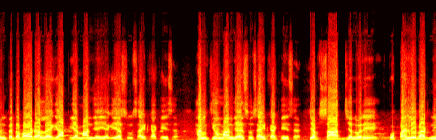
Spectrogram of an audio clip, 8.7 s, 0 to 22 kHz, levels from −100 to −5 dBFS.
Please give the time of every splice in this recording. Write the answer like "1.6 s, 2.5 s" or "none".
6.2 s

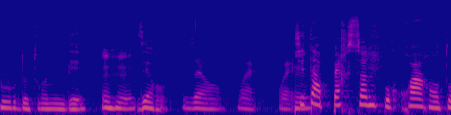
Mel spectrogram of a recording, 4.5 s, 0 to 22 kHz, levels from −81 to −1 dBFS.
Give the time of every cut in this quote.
1.3 s, 2.9 s

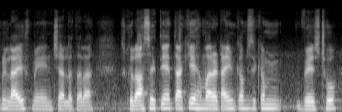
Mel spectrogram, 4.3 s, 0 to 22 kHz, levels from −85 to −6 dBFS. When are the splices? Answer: none

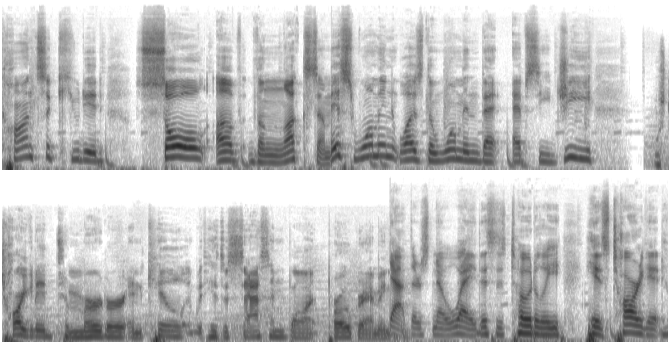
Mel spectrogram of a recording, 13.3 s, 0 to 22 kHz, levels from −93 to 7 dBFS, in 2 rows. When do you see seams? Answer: 3.2 s, 10.5 s

